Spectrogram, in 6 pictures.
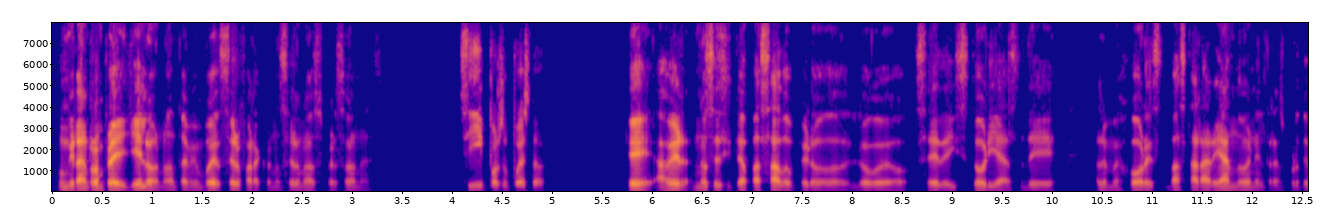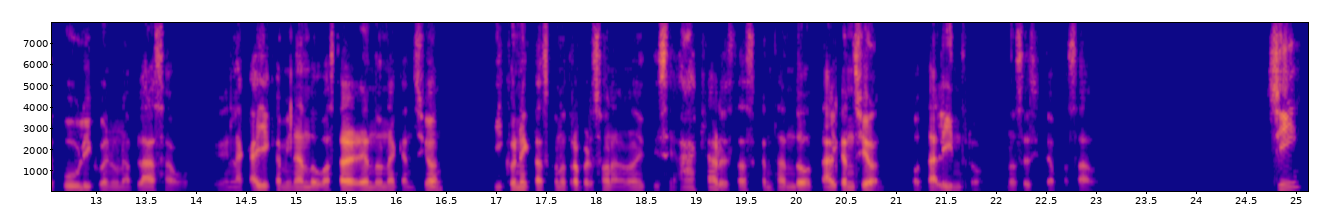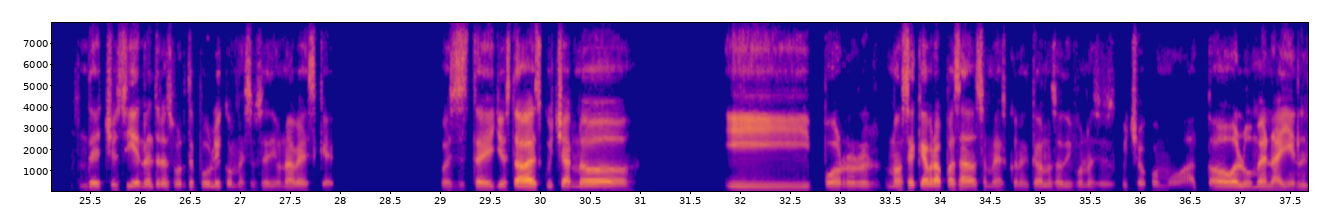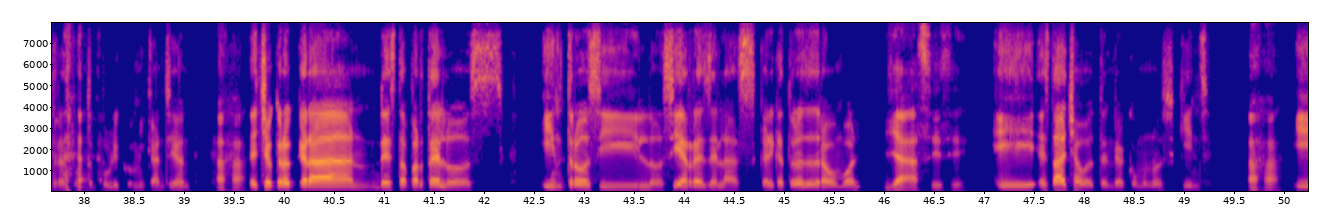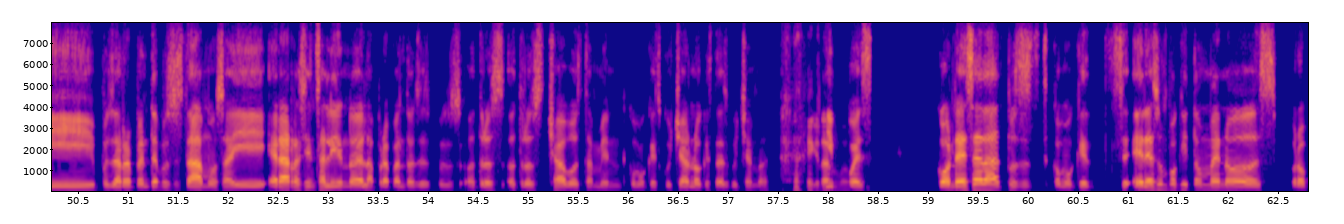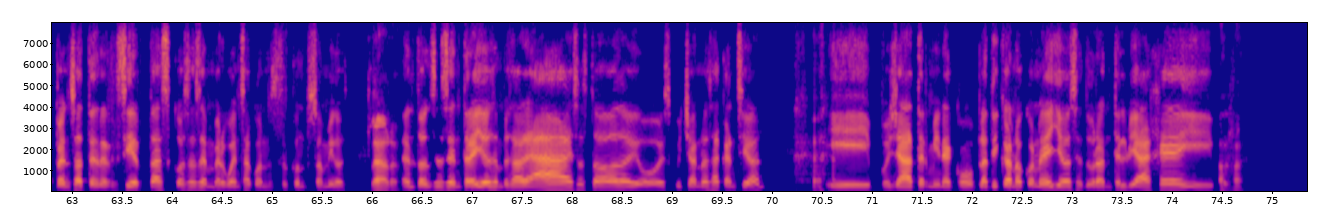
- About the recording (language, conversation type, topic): Spanish, podcast, ¿Qué música te marcó cuando eras niño?
- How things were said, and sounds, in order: laugh; laugh; unintelligible speech; inhale; laugh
